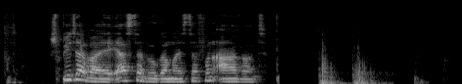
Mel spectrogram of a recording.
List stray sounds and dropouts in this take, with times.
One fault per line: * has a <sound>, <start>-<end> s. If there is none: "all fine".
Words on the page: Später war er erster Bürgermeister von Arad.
* has a thud, 3.2-4.0 s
